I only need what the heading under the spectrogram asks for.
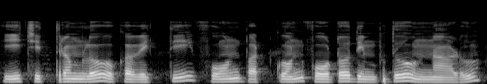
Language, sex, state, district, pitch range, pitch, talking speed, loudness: Telugu, male, Telangana, Mahabubabad, 120-140 Hz, 130 Hz, 110 wpm, -16 LUFS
